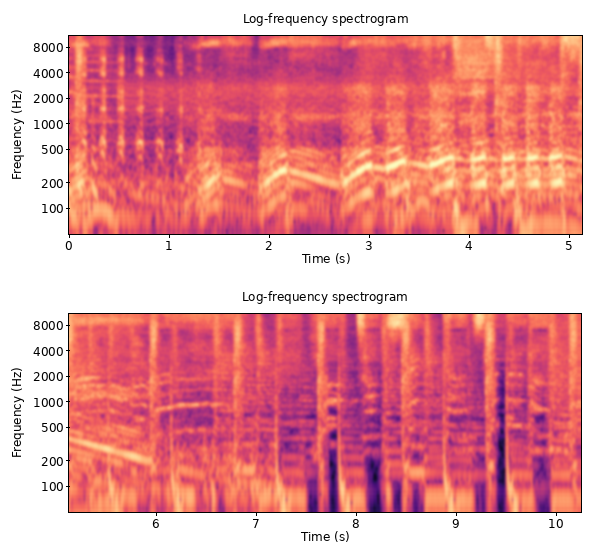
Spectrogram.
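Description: A MotoGP racing motorcycle engine screams loud, its pitch climbing and dropping in several quick revving sweeps, then giving way to rough, sputtering bursts and sharp cracks toward the end.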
